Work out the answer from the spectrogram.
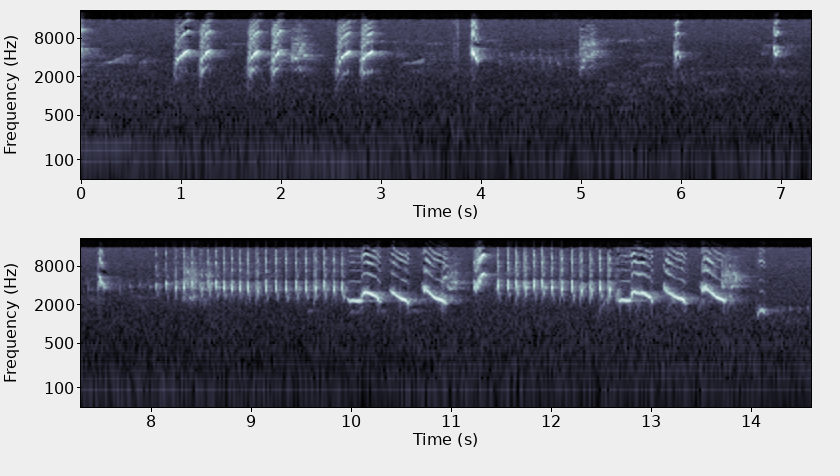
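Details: White-rumped shama song used as a master for training birds: spaced sharp chips, then long rapid buzzy trills broken by looping whistled phrases near the end.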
